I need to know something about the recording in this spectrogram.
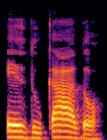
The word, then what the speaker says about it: educado: Also, here, the D, make sure that the pronunciation is like a TH in English, which is super soft, like educado.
